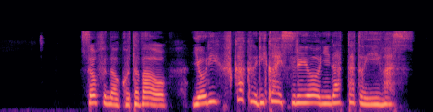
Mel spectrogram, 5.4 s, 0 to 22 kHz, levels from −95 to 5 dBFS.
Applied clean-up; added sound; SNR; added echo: neural mask model Resemble Enhance denoiser.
